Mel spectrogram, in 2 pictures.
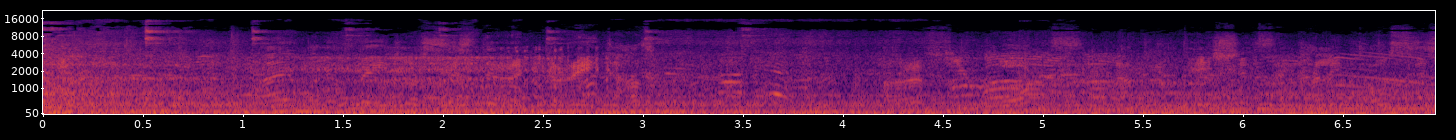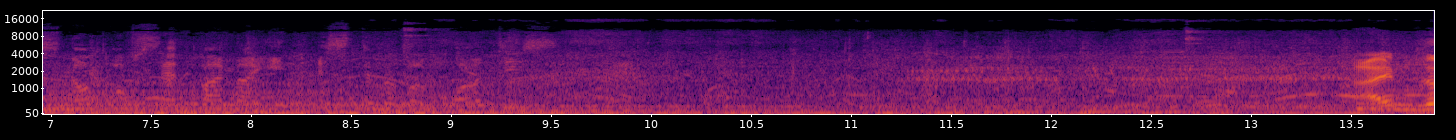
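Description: A crowd of men and women murmurs and chatters nearby.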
